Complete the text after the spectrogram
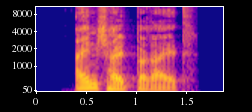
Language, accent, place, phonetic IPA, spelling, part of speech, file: German, Germany, Berlin, [ˈaɪ̯nʃaltbəʁaɪ̯t], einschaltbereit, adjective, De-einschaltbereit.ogg
- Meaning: ready to be switched on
